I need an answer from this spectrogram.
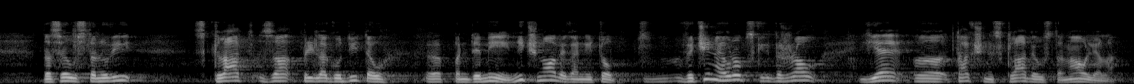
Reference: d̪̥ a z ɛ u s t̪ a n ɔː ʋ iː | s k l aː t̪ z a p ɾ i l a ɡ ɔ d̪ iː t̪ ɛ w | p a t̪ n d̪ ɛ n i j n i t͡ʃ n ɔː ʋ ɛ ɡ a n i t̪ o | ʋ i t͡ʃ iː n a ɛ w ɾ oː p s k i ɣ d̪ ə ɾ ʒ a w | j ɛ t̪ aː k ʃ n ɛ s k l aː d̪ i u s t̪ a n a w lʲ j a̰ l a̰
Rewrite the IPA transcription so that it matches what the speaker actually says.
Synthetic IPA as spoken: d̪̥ a s ɛ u s t̪ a n ɔ ʋ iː | s k l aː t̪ z a p ɾ i l a ɡ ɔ d̪ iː t̪ ɛ w | p a n d̪ ɛ m i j n i t͡ʃ n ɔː ʋ ɛ ɡ a n i t̪ o | ʋ ɛ t͡ʃ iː n a ɛ w ɾ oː p s k i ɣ d̪ ə ɾ ʒ a w | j ɛ t̪ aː k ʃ n ɛ s k l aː d̪ ɛ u s t̪ a n a w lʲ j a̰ l a̰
